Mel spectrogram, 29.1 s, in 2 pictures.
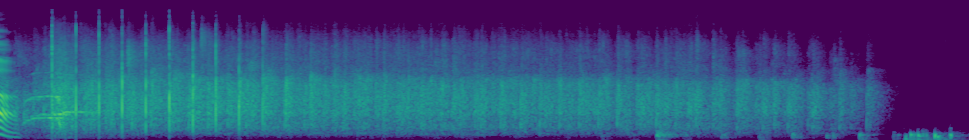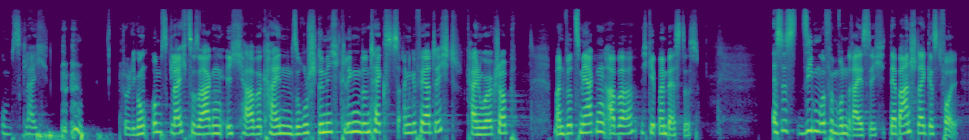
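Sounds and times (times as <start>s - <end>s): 
speech: 0.0s - 0.5s, 14.6s - 25.1s, 26.2s - 29.0s
loud enthusiastic audience applause: 0.0s - 13.4s.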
